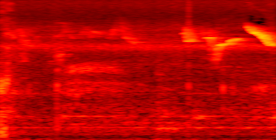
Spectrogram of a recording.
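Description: Birds chirping faintly in the background, a few short high chirps in the second half, over a faint steady hum.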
